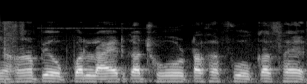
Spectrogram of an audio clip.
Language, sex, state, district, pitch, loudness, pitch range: Hindi, male, Chandigarh, Chandigarh, 135 Hz, -14 LUFS, 135-140 Hz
